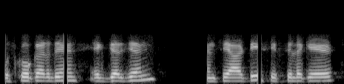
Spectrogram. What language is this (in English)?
Urdu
